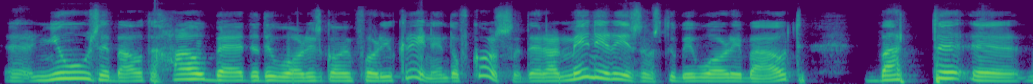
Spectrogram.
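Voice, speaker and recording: A man moderating a conference panel, pausing often with filler sounds as he introduces the next speaker. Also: on the high side, darkish tone, highs cut off. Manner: halting, many filler sounds.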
